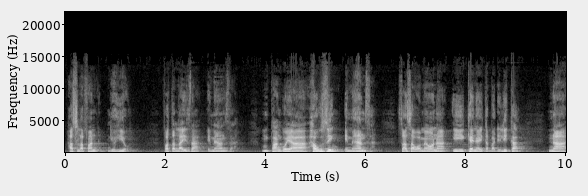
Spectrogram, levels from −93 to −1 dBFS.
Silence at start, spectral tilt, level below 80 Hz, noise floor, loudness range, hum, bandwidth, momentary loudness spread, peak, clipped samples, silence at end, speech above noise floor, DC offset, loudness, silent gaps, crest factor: 0.05 s; -5 dB/octave; -58 dBFS; -55 dBFS; 6 LU; none; 14.5 kHz; 13 LU; -2 dBFS; under 0.1%; 0 s; 34 dB; under 0.1%; -21 LUFS; none; 20 dB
